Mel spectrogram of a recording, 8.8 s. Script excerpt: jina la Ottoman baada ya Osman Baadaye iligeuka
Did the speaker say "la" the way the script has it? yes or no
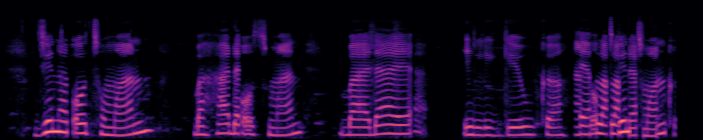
no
